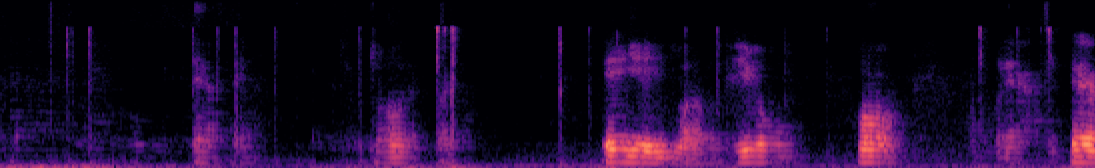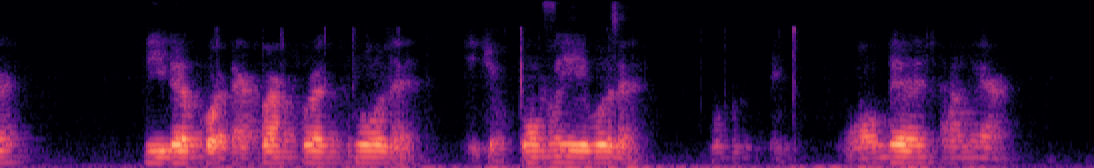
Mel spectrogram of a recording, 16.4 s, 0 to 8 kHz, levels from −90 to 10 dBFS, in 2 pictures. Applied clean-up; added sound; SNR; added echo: neural mask model DeepFilterNet 3.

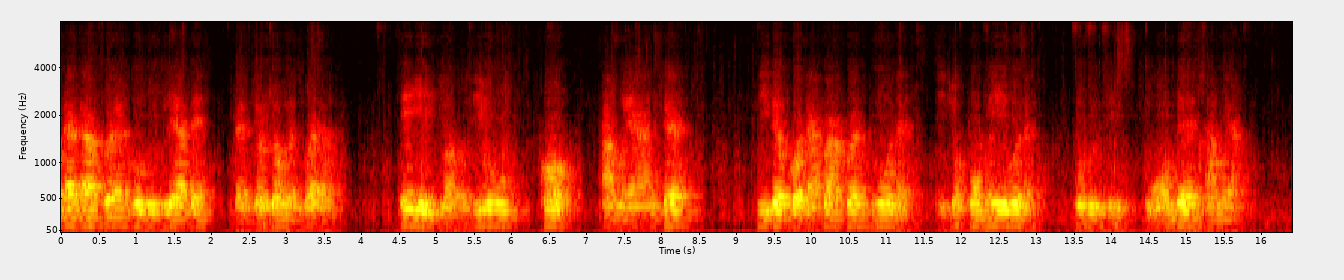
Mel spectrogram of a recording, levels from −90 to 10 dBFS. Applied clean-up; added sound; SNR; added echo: neural separator model SepFormer DNS4.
